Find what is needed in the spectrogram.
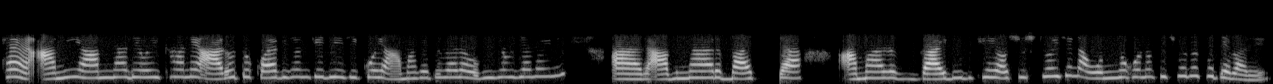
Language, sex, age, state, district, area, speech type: Bengali, female, 18-30, West Bengal, Nadia, rural, conversation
